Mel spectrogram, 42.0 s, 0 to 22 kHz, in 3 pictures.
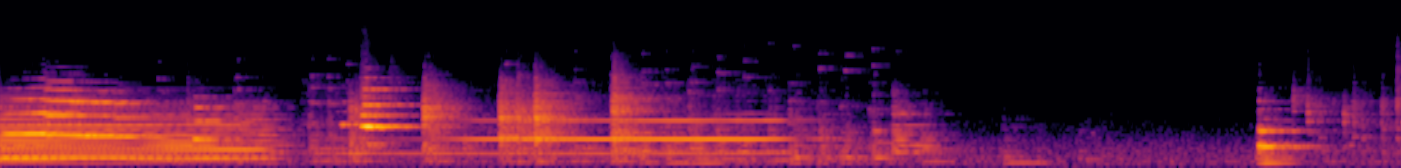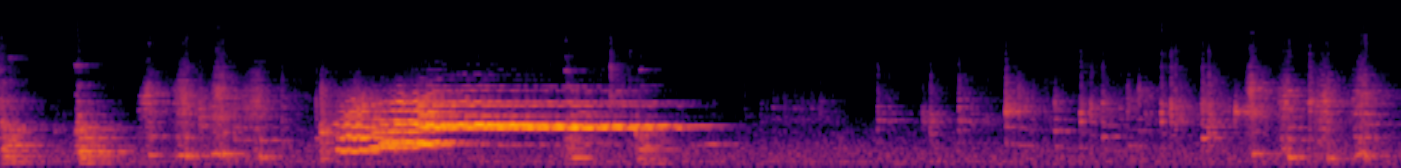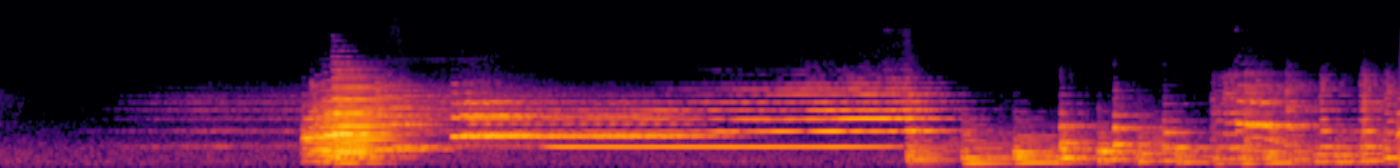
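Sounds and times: contemporary chamber music: 0:00.0 - 0:11.1, 0:12.5 - 0:27.9, 0:29.1 - 0:42.0.

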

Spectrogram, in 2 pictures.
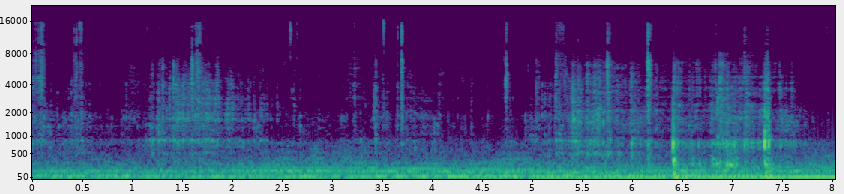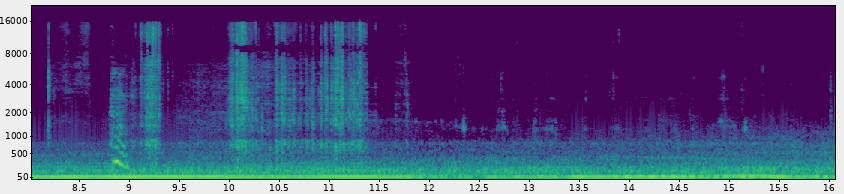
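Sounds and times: rustling inside car: 0:00.0 - 0:13.4
car engine idling: 0:00.0 - 0:16.0.

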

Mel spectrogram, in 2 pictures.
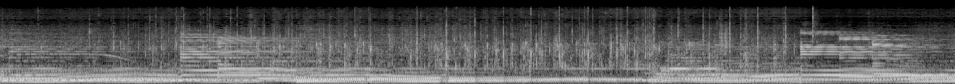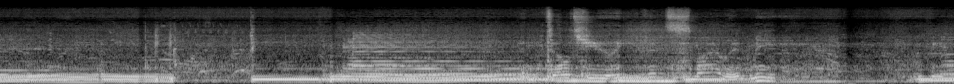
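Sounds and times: electric guitar chords: 0:00.0 - 0:19.0.

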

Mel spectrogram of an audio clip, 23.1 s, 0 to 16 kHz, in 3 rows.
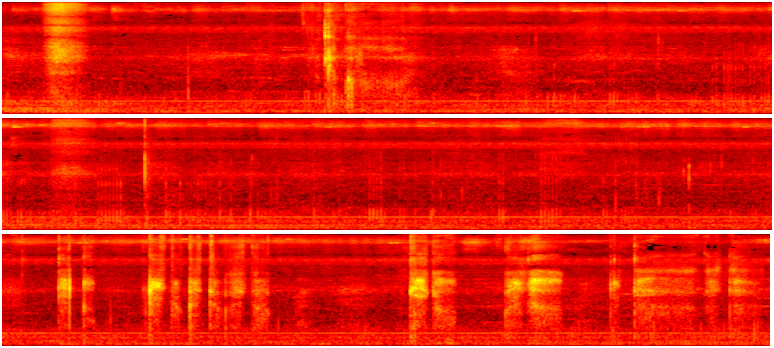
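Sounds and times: cat purring: 0:00.0 - 0:23.0.

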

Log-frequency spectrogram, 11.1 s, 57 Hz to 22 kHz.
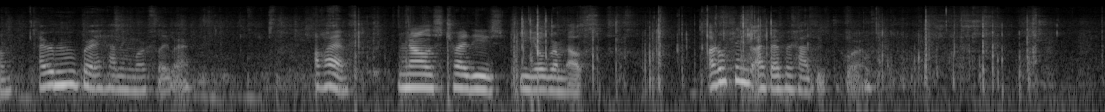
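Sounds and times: snack pouch crinkling: 0:03.0 - 0:04.0, 0:05.0 - 0:11.0.

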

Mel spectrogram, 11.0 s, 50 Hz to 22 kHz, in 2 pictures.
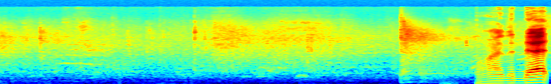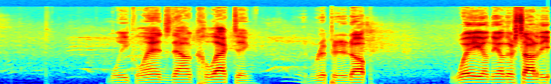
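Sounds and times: skates on ice: 0:00.0 - 0:04.7.

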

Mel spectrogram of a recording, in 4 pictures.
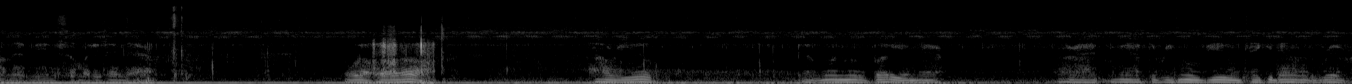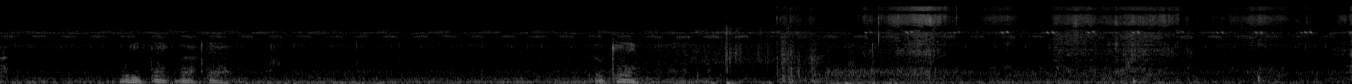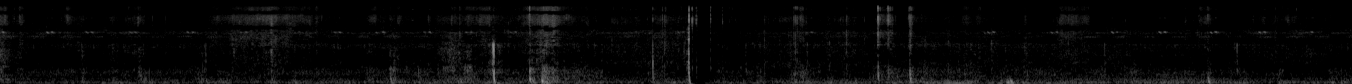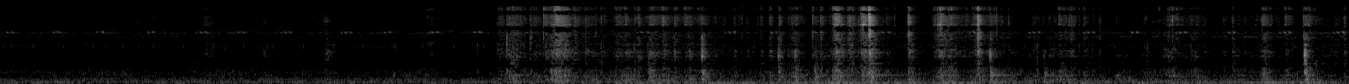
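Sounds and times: crickets chirping: 0:00.0 - 0:54.0
rustling and knocks: 0:45.5 - 0:54.0.

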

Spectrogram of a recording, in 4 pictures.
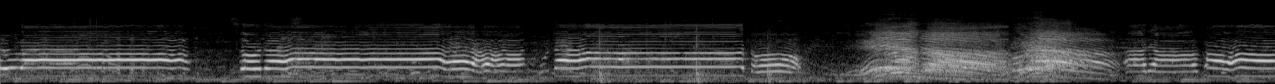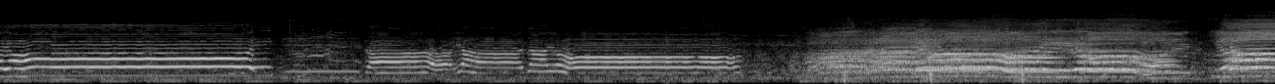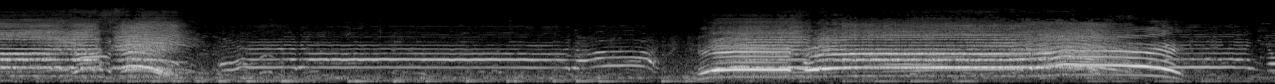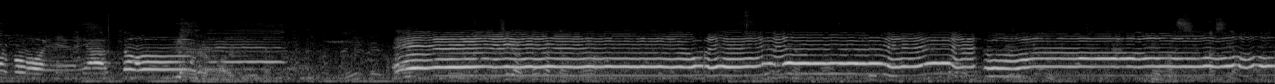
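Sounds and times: person singing through a megaphone: 0:20.8 - 0:41.1.

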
